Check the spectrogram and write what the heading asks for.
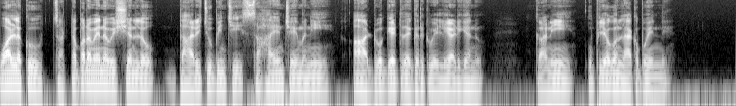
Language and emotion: Telugu, sad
